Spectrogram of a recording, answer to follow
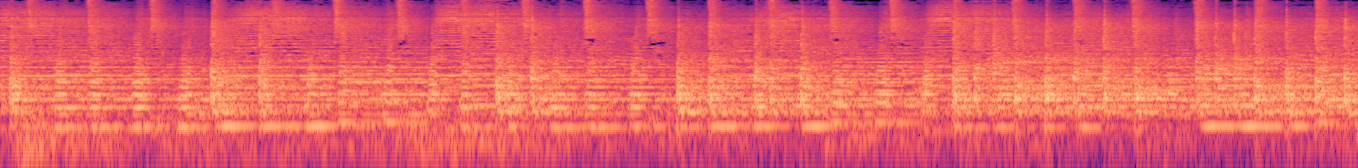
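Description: Live brass band playing together, trombones and trumpets carrying the line over a steady drum-kit beat.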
